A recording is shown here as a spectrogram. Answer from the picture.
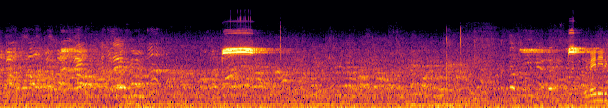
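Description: Referee's whistle: one shrill blast of about a second, roughly four and a half seconds in, then two shorter blasts near the end, over the babble of voices in a busy gym.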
